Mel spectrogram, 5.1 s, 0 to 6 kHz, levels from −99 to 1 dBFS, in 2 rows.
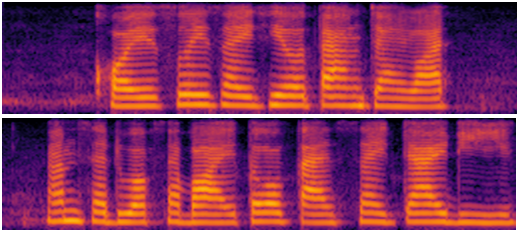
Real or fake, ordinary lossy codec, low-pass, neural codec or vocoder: fake; Opus, 32 kbps; 5.4 kHz; codec, 24 kHz, 1 kbps, SNAC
